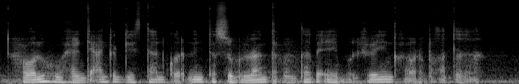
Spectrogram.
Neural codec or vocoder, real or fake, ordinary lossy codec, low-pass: codec, 44.1 kHz, 2.6 kbps, DAC; fake; none; none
